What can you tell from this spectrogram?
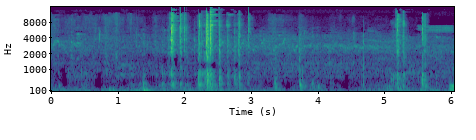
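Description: Lid of a homemade plastic-barrel washing machine being closed and its latch handled: a dull knock, then a cluster of sharp clicks and rattles about two seconds in, with a few more clicks near the end.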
